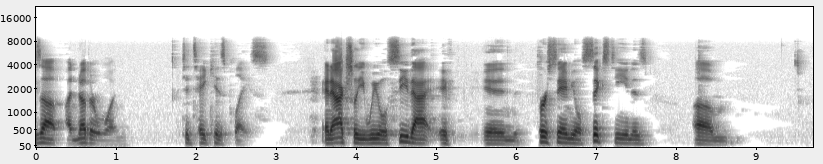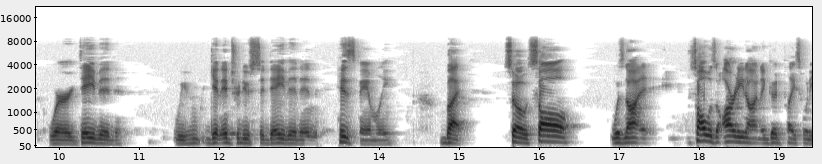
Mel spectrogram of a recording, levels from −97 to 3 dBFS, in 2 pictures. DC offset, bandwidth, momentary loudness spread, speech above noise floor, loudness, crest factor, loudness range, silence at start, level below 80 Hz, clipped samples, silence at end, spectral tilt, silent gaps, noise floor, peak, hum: under 0.1%; 9.2 kHz; 18 LU; 52 dB; -17 LUFS; 18 dB; 7 LU; 0 s; -70 dBFS; under 0.1%; 0 s; -4 dB/octave; none; -69 dBFS; 0 dBFS; none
